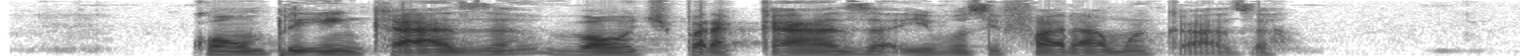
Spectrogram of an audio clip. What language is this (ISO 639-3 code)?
por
